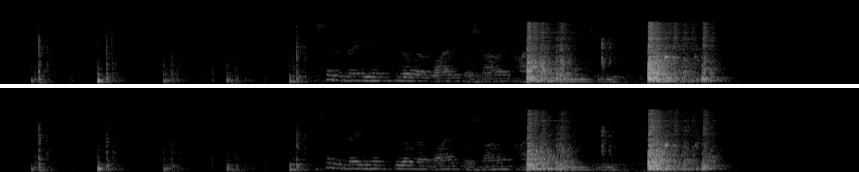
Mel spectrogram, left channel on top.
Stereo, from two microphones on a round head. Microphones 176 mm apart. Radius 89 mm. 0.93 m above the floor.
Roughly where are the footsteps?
Centre.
